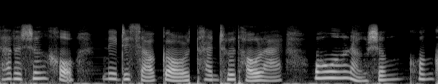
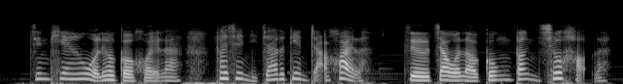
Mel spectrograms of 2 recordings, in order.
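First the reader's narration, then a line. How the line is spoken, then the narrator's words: Smiling, friendly. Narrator (Chinese): 邻居笑眯眯地说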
